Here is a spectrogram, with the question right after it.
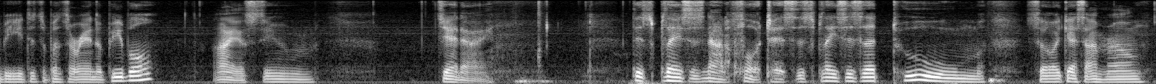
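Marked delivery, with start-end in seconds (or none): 6.3-9.9 put-on dramatic film voice; solemn quoted line. Kenobi reveals the fortress is a tomb, mock solemn. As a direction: draw out the last word for mock gravity.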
